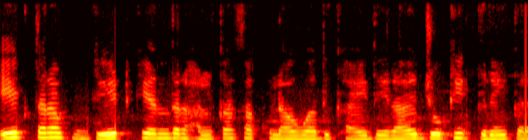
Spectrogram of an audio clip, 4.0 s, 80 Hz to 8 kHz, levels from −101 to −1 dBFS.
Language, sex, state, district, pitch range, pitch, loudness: Hindi, female, Chhattisgarh, Raigarh, 205-240 Hz, 225 Hz, -30 LUFS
